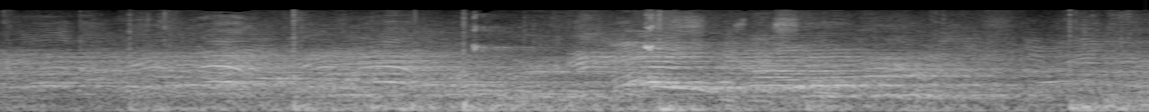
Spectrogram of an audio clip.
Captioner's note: yelling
